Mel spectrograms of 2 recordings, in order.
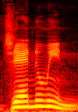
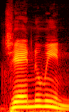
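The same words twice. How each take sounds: The two takes are said the same way.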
